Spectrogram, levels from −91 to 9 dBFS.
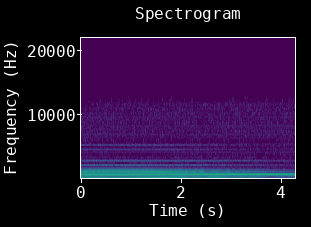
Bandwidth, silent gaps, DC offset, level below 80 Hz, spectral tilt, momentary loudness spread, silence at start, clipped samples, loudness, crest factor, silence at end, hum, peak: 12 kHz; none; under 0.1%; -84 dBFS; -8 dB/octave; 2 LU; 0 s; under 0.1%; -36 LUFS; 10 dB; 0 s; none; -26 dBFS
